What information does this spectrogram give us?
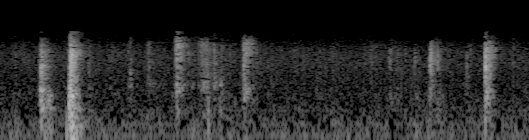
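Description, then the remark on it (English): Two doors thud shut and locks click, a series of sharp wooden clunks and latch sounds spread unevenly over several seconds, with no talking. “Did you lock both doors, Captain?”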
